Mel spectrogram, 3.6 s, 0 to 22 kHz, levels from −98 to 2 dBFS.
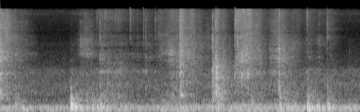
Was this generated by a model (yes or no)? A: yes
